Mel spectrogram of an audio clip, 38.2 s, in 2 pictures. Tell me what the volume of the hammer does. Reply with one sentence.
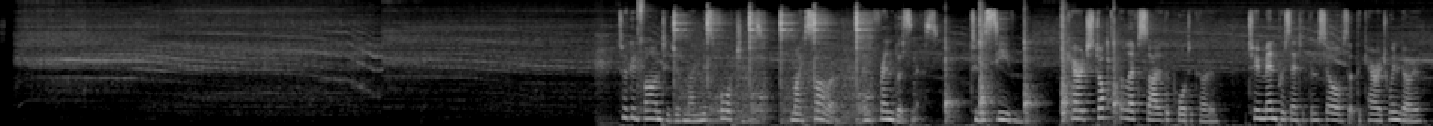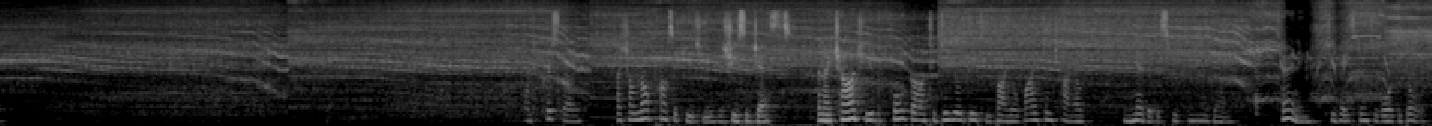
The volume of the hammer goes up.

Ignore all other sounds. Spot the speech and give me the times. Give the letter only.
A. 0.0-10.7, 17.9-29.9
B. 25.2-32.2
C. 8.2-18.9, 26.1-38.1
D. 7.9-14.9
C.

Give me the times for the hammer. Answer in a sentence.
You can hear the hammer from 7.9 to 14.9 s.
